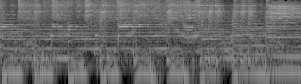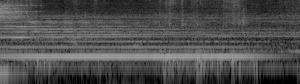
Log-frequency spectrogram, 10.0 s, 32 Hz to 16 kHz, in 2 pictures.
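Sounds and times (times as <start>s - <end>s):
handheld vacuum motor hum: 0.0s - 10.0s.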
